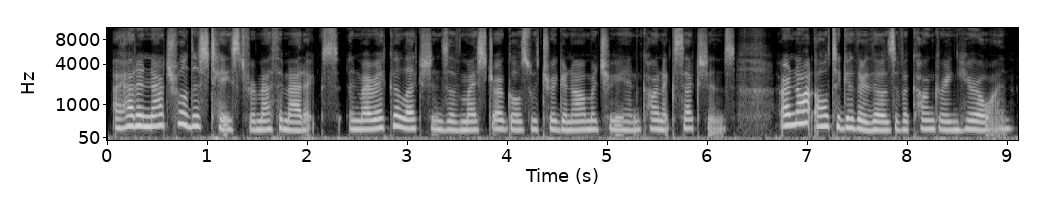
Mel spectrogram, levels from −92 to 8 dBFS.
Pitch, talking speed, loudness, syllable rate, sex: 240 Hz, 170 wpm, -18 LUFS, 6.1 syllables/s, female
